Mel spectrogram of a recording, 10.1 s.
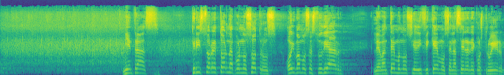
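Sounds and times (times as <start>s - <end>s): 
audience applause: 0.0s - 4.5s
speech: 2.4s - 10.0s.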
